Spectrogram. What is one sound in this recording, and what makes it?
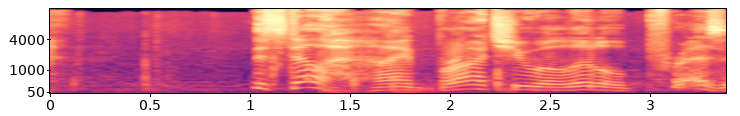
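A young man speaks cheerfully.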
